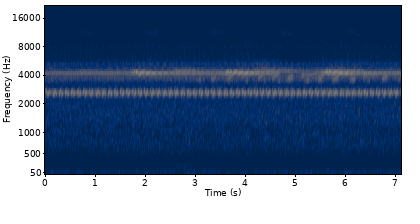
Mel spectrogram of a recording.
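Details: Bell cricket singing a steady high, ringing trill that swells louder in bursts about every two seconds, over a second insect's rapid, evenly pulsed chirping a little lower in pitch.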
